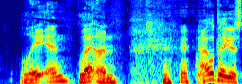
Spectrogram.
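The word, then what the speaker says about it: Layton: right but in the local pwa it is pronounced Leon Leon I will take us to Leon Utah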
